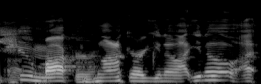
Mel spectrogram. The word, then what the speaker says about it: Schumaker: That would be Schumaker. I always. But if it's Schumacher, then why didn't they spell it with the CHER instead of the KER?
